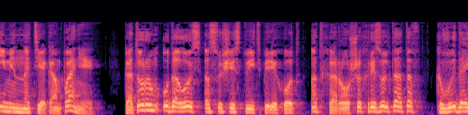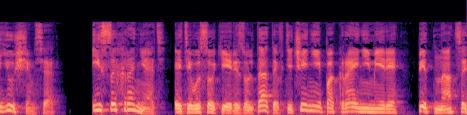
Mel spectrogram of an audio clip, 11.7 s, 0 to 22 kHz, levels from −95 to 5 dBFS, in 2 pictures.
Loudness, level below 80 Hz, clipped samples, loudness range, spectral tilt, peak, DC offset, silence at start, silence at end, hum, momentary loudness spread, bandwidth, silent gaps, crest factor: -13 LUFS; -40 dBFS; under 0.1%; 1 LU; -5 dB/octave; 0 dBFS; under 0.1%; 0 s; 0 s; none; 7 LU; 10 kHz; 1.51-1.55 s, 6.74-7.00 s; 12 dB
